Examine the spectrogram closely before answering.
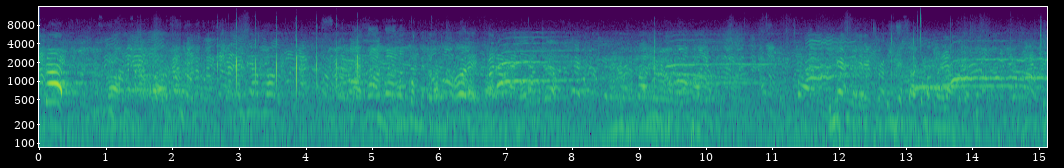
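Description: Young men shout and call to each other across an open field at a distance.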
